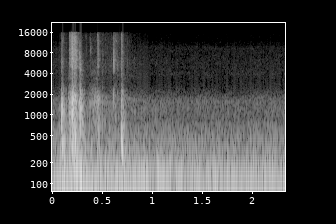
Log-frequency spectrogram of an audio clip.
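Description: Low steady rumble of a 6.6-litre Duramax LML V8 diesel idling, heard from inside the cab, with a brief sharp noise near the start and a smaller one just after.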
